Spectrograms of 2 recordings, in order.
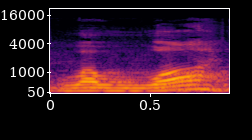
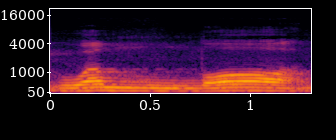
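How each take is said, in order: First: The L sound is weak and barely heard. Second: The L sound is strong and clearly heard. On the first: The speaker calls it wrong. "bukan wawah" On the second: The speaker calls it right. "lamnya yang dominan"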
